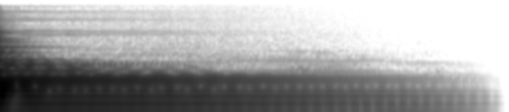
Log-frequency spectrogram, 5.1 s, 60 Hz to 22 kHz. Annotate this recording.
Sampling of my electro acoustic guitar Sherwood SH887 three octaves and five velocity levels
multisample, acoustic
